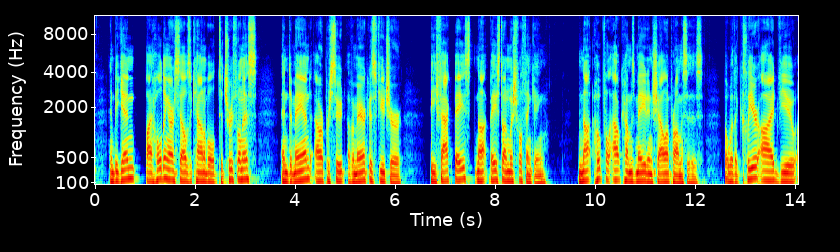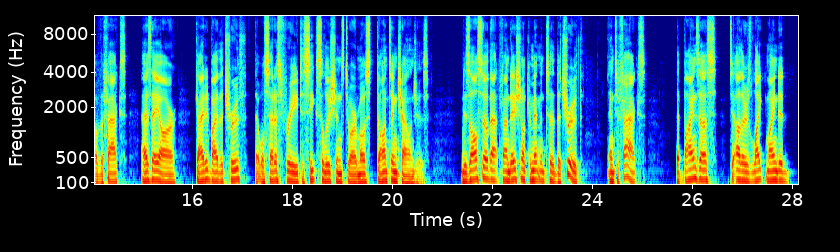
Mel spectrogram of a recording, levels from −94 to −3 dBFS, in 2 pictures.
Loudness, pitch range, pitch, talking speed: -18 LUFS, 115-135 Hz, 125 Hz, 165 wpm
